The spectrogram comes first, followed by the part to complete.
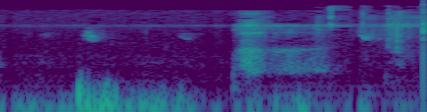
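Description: Pekin ducks giving a couple of short, quiet, raspy quacks, with a low bump about half a second in.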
